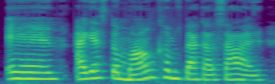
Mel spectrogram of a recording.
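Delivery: plain reading voice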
